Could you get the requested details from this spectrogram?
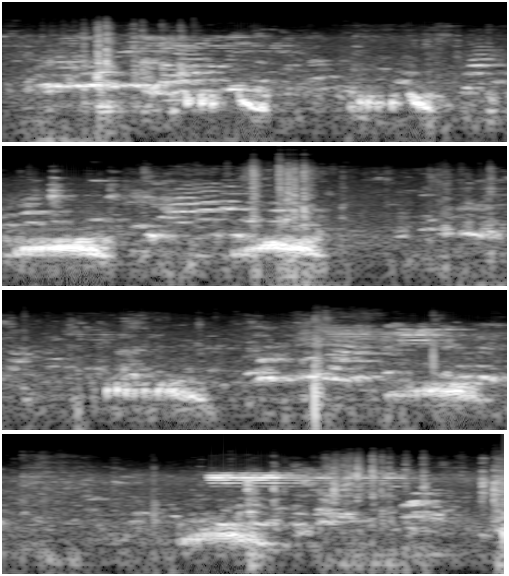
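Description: Pigeons give low, throaty coos in soft rolling bursts, repeating every second or two.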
